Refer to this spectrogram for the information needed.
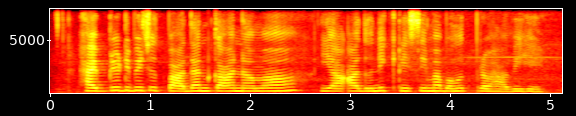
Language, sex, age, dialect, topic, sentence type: Chhattisgarhi, female, 18-24, Western/Budati/Khatahi, agriculture, statement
